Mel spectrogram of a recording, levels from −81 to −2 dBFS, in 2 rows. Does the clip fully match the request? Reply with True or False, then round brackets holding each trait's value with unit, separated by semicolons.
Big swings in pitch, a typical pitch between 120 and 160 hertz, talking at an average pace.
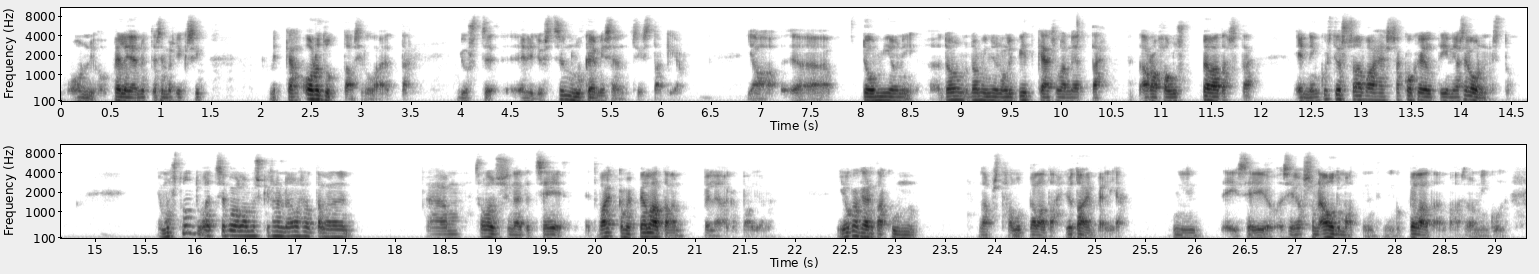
False (5.8 semitones; 125 Hz; 170 wpm)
